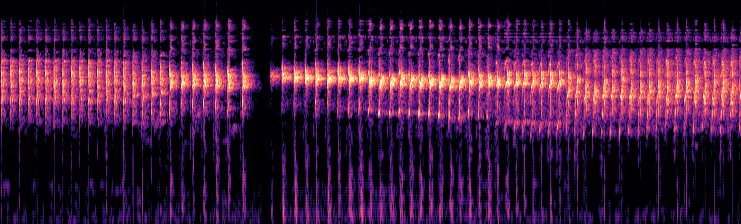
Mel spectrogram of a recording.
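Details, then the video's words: Lovebird delivering a ngekek master song for training other songbirds: a sustained rapid chattering trill, harsh and high, broken by one short pause, then resuming steadily for several more seconds. "LoveBird Ngekek Cocok Untuk Masteran"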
